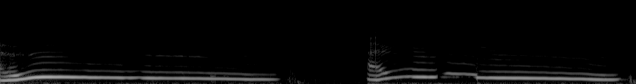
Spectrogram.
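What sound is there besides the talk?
wolves howling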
